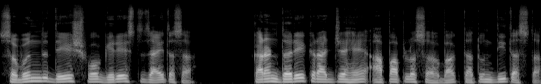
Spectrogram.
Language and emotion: Goan Konkani, neutral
